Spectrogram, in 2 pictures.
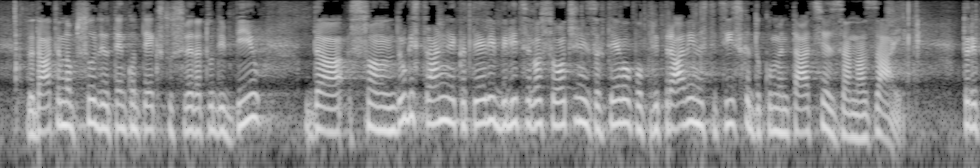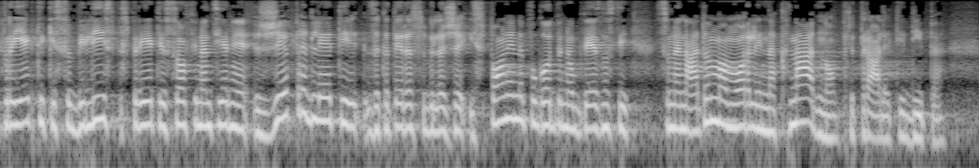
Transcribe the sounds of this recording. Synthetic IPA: d̪̥ɔd̪aːt̪ɛnɔːpsuɾd̪jiwt̪emkɔnt̪ekst̪usɛʋeːd̪at̪uːd̪ibiw | d̪asɔnad̪ɾuːɡist̪ɾaːninɛkat̪eːɾibilit̪sɛlosooːt͡ʃɛnizaxt̪eːʋawpɔpɾipɾaːʋiːnʋest̪it̪siskɛd̪okumɛ̃nt̪aːt̪sijɛzanaza̰j | t̪oːɾejpɾɔjeːkt̪ikisɔbilispɾɛjeːt̪iusɔfinant̪siːɾanjɛʒɛpɾɛd̪leːt̪izakat̪eːɾɛsɔbilɛʒɛʔispɔwnjɛnɛpɔɡod̪̚bɛnɛɔbʋeːznɔst̪i | sɔnɛnaːd̪amamoːɾalinaknaːd̪nɔpɾipɾa̰ːwlʲjat̪id̪ipɛ

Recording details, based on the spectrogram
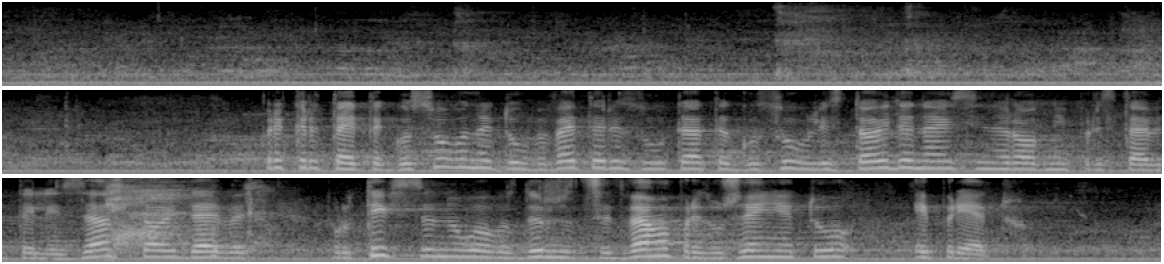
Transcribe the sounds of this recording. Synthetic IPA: pɾɛkɾɐt̪ɛt̪ɛɡlˠɐsuvɐnɛt̪oːbʲɛvɛt̪ɛɾɛzʊlˠt̪at̪əɡlˠɐsuvɐlist̪ɔid̪inajsɛnɐɾɔd̪nipɾɛt̪st̪avit̪ɛlizast̪ɔid̪ɛvɛt̪ | pɾot̪ifsənolˠɐvəzd̪ɤɾʒət̪sɛd̪vaməpɾɛd̪lˠoʒɛniɛt̪o | ɛpɾiɛt̪o̥

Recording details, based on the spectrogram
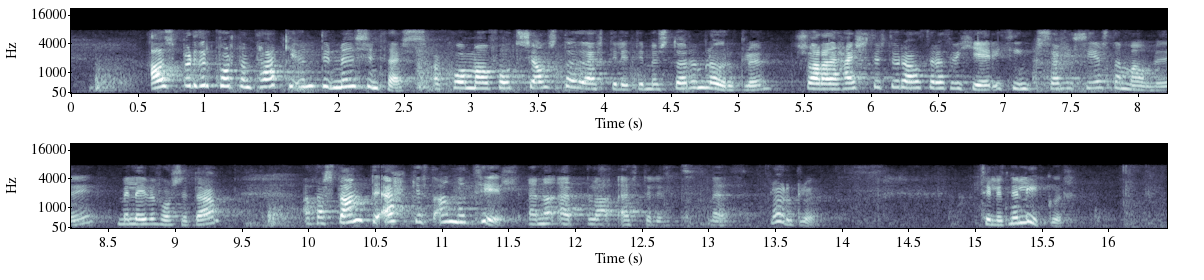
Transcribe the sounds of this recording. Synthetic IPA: aðspʏɾðʏɾ̥kʰɔrt̪hant̪ʰaːcɪʏnt̪ɪɾmɪðsɪnθɛsːa̰ðkʰɔːmaawfoːwt̪sjawlst̪aːɣðʏɛft̪ɪɾlɪːt̪ɪmɛðst̪œrːʏmlœɥwɾʏklʏ | svaːɾaðɪɦajst̪ʏr̥t̪ʏɾawθɪɾaθvɪçɛːɾiθiŋksaɾlisiːast̪amaːwnʏðɪmɛðleːjvɪfɔrsɪt̪aa̰ðθaðst̪ant̪ɪʔɛhcɛr̥t̪anːaðt̪ʰɪlɛnaðɛplaʔɛ̰ft̪ɪɾlɪt̪mɛðlœwɾʏklʏ̰ | t̪ʰɪlːɪt̪nɪliːkʏ̰ɾ̥

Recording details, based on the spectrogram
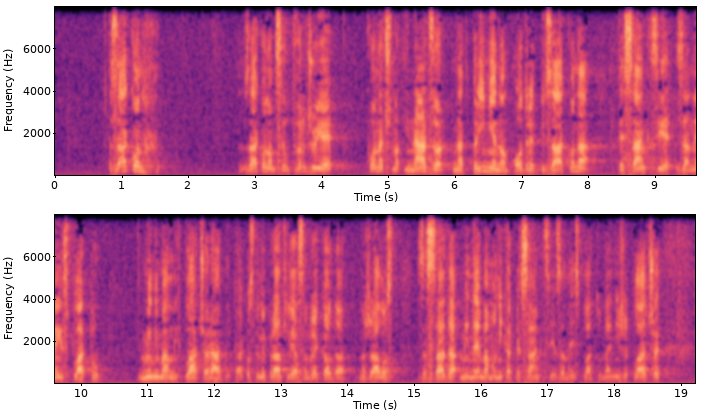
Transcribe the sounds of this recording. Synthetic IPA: kon | zaːko̞no̞mse̞ut̪ʋr̩d͡ʒuje̞ | ko̞nat͡ʃno̞ʔinaːd̪zo̞ɾnad̪pɾimje̞no̞mo̞d̪ɾe̞d̪̚bizaːko̞nat̪e̞saŋkt̪sije̞zane̞isplˠat̪u | minimalˠnixplˠaːt͡ʃaɾaːd̪niːkaakost̪e̞mepɾat̪ilijaːsamɾe̞kao̞d̪anaʒalˠo̞st̪ | zasad̪amiːne̞ːmamo̞nikakʋe̞saŋkt̪sije̞zane̞isplˠat̪unajniʒe̞plˠaːt͡ʃe̞

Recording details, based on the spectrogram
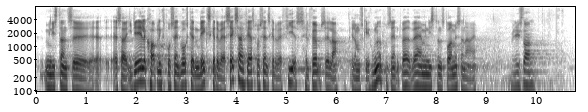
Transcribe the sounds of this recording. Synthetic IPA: minisd̥ɐːnsøælsɒid̥e̝lækʰɒ̽b̥le̝ŋspʰʁo̝sen̰d̥ʋɒsɡ̥æd̥enle̝ɡ̥əsɡ̥æd̥eʋæːɐseɡ̥sɒ̽hælfjæɐspʰʁo̝sen̰d̥sɡ̥æd̥eʋæːɐfiɐ̰shælfem̰selɐelɐmɒ̽sɡ̥e̝̰ːɦunɐð̞ˠpʰʁo̝sen̰d̥ʋæʋæːɐminisd̥ɐːn̩sd̥ʁɶməsenɑ̈jo | minisd̥ɐn

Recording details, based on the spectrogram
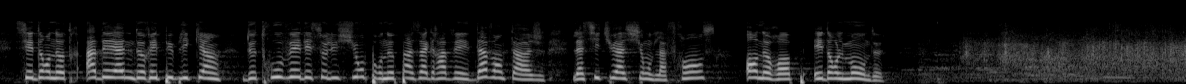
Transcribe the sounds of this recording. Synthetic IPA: sɛd̪ɑ̃nɔt̪χad̪eɛnd̪əʁepyblikʲɛ̃ | d̪ət̪χuved̪esɔlysjɔ̃puʁnəpazaɡʁaved̪avɑ̃t̪aʒlasit̪yasjɔ̃d̪əlafχɑ̃s | ɑ̃nøʁɔped̪ɑ̃ləmɔ̃d̪

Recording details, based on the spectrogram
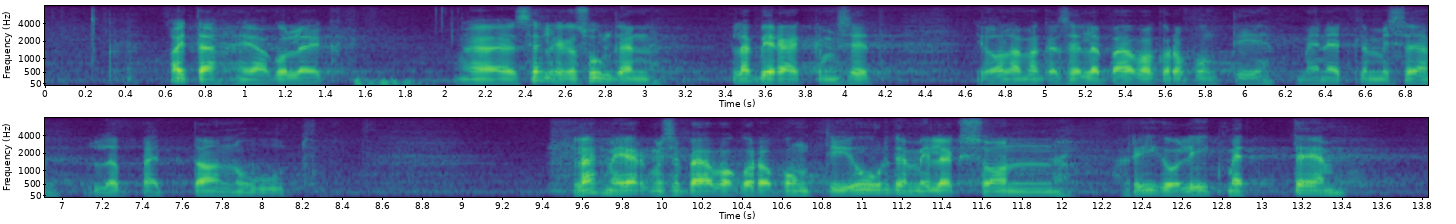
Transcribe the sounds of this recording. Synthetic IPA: ɑjt̪æhhe̞ɑko̞lːe̞ːɡ̥ | se̞lːeɡ̥ɑsulɡ̥e̞n | læb̥iɾæːkːˑimise̞d̪̥jɑ̰o̞le̞me̞kɑse̞lːe̞pæevɑko̞rːɑpuŋk̚t̪ime̞net̪ˑle̞mise̞lɤpːˑe̞t̪ːɑnud̪̥ | læhme̞jærɡ̥mise̞pæevɑko̞rːɑpuŋk̚t̪ijuːrd̪̥e̞milːe̞kso̞nriːɡ̥uliːkme̞t̪ːe̞

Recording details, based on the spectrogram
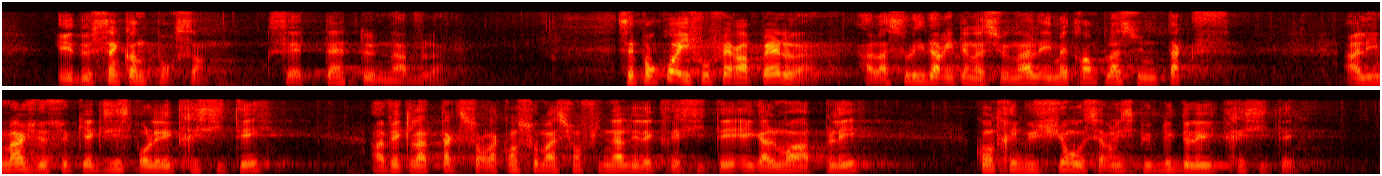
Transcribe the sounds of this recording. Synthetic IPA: ed̪əsɛ̃kɑ̃t̪̚puʁsɑ̰̃ | sɛt̪ɛ̃t̪əna̰bl | sɛpuʁkwailfofɛʁapɛlalasɔlid̪aʁit̪enasjɔnalemɛt̪χɑ̃plasynt̪aks | alimaʒd̪əsəkʲiɛɡzist̪̚puʁlelɛk̚t̪χisit̪e | avɛklat̪aksːyʁlakɔ̃sɔmasjɔ̃finald̪elɛk̚t̪χisit̪eeɡalmɑ̃aple | kɔ̃t̪χibysjɔ̃osɛʁvispyblik̚d̪əlelɛk̚t̪χisit̪e

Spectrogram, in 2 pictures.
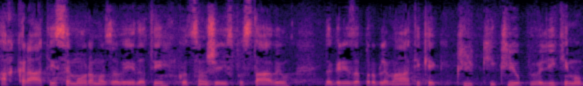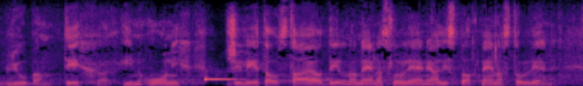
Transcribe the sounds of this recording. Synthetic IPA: axkɾaːt̪isɛmoːɾamɔzaʋeːd̪at̪ikɔt̪səmʒeispɔst̪aːʋiw | d̪aɡɾeːzapɾɔblɛmaːt̪ikɛ | kʰikljuːpʋɛliːkimɔblʲjuːbamt̪eːxinɔːnixʒeleːt̪aɔst̪aːjajɔd̪eːlnɔnɛnaslɔwljɛnɛalisplɔxnɛnast̪ɐwljɛːnɛ

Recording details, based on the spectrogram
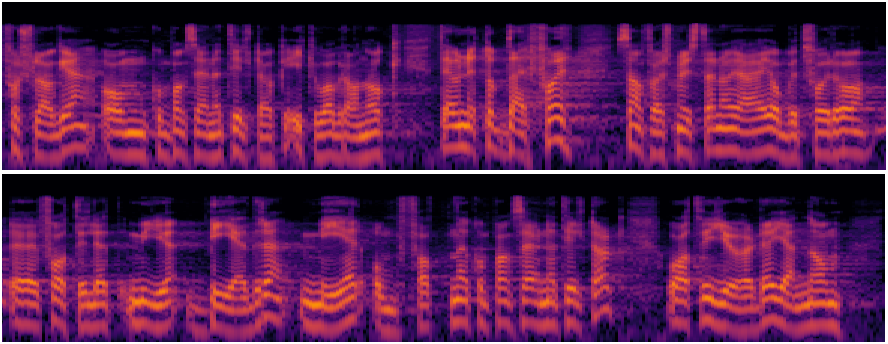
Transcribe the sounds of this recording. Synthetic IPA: fɔʂɭɑːɡəʔɔ̰mkʰʊmpɑŋseːɾəɳət̪ʰɪlt̪ɑːkəɪkːəʋɑɾbɾɑːnɔkː | dd̪ɛæɾjʊnɛt̪ːɔp̚d̪æɾfɔɾ | sɑmfæʂmɪnɪst̪əɳɔjæɪæɾjɔbːət̪fɔɾɔfoːt̪ʰɪlɛt̪myːəbeːd̪ɾəmeːɾɔmfɑt̪ːnəkʊmpɑŋseːɾəɳət̪ʰɪlt̪ɑːk | ʔɔɑt̪ʋɪjøːɖɛjɛnːɔm

